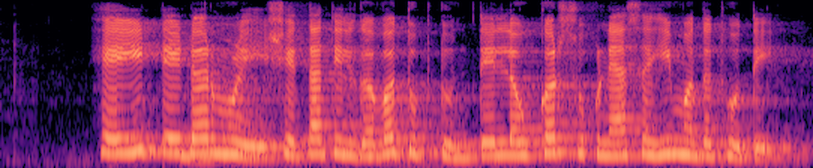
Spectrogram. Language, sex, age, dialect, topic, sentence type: Marathi, female, 18-24, Standard Marathi, agriculture, statement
